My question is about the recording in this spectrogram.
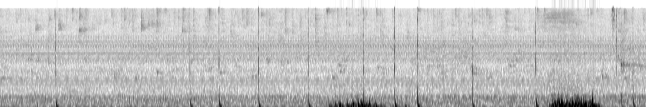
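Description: Stylus tapping and sliding on an iPad's glass screen during handwriting: scattered faint clicks, with two short low rumbles, one in the middle and one near the end, over a faint steady hum.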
